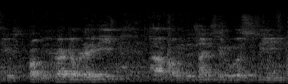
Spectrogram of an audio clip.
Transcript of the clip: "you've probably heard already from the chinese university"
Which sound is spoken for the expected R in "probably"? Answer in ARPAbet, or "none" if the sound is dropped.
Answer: R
